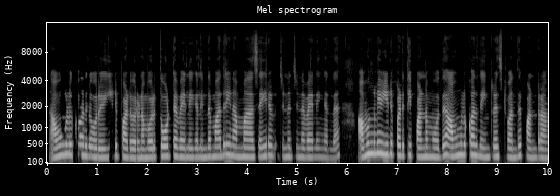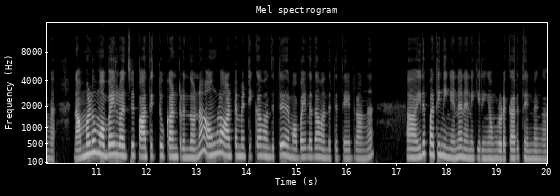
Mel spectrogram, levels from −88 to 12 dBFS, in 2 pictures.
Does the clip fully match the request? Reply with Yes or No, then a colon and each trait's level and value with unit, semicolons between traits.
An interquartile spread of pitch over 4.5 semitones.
No: average, 3.1 semitones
